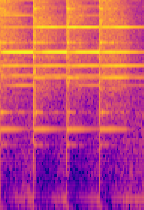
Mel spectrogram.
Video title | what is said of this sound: How to Use an Anvil in Your Metalworking Shop - Kevin Caron | the flat part of the metal is right flat against the face of the anvil,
